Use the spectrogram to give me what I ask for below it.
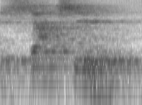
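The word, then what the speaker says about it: σάρξ: 예수 안에서 성령 안에서 이끌려져 있을 때는 육체 사르크스, 삭스 이렇게 발음을 하기도 합니다만은, 그런데 육체가 정죄함을 받지 않을 때도 있다.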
